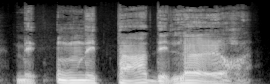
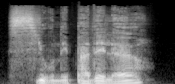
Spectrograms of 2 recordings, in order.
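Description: First: Slow, much louder, higher, every word hammered; very angry. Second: Quick, louder end of a heated rant. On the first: Peter answering the man who kidnapped his girlfriend, slow furious shout. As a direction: spell it out in cold fury. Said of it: "à présent très en colère". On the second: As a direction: fire it off at the end of the tirade. Peter's angry tirade at captor. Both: Acted.

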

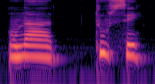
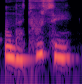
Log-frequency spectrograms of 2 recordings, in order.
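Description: First: Said in the usual way. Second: Exasperated echo as a question. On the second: A narrator's reading. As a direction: throw it back in disbelief. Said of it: "s'écria, exaspérée".

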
